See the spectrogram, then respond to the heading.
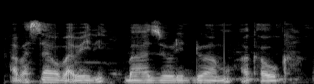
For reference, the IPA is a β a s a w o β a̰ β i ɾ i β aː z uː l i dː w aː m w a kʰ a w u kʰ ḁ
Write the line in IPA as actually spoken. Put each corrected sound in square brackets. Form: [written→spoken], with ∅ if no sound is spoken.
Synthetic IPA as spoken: a β a s a w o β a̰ β i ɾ i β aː z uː l i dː w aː m [w→u] a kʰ a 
